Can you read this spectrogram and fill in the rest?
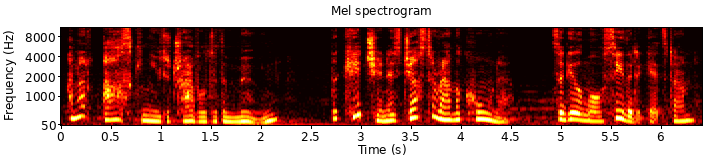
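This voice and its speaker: An actress voicing a brisk, refined noble mother in a fantasy video game, wry and commanding. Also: fairly low pitch, sing-song, a little mellow, soft background music.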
